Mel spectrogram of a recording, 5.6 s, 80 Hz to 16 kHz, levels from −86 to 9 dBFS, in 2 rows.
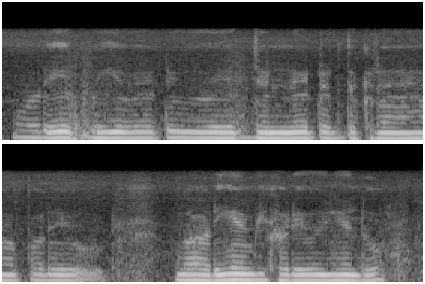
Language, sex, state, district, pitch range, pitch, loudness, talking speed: Hindi, female, Uttar Pradesh, Jalaun, 140-150 Hz, 145 Hz, -16 LUFS, 180 wpm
